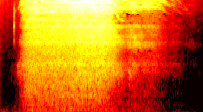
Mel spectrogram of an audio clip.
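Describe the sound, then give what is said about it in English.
A deep, long breath taken at the start of a guided prayer, heard as a single loud, airy hiss that swells, holds for about a second and then fades away. “Just take a deep, long breath.”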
